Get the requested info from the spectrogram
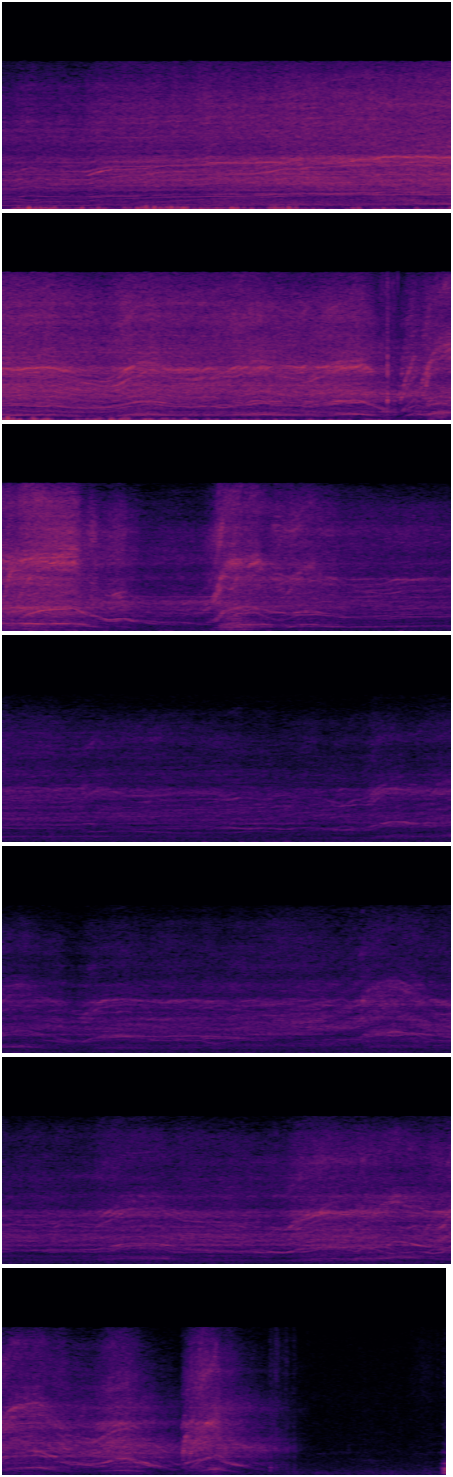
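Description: Small toy quadcopter's electric motors and propellers whining in flight, the pitch wavering up and down as the throttle is corrected, louder at first and fainter as it moves away, then stopping just before the end as it lands. Wind rumbles on the microphone during the first ten seconds or so.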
